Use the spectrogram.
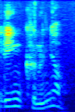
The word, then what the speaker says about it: LINQ: 자, 이 링크는요, 제가 링크하고 링크라는 발음이 똑같습니다.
